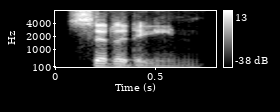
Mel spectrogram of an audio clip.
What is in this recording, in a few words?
"cytidine", American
